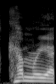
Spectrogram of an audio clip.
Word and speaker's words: Cymru: is it pronounced Cymru? – Yes, Cymru, I think that's the Welsh for Wales.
